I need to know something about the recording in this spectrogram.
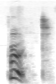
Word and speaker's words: fruit: Fruit. Cong lên. Cong lưỡi lên.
